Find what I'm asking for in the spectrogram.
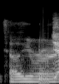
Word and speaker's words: Telluride: Telluride? – Yeah.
